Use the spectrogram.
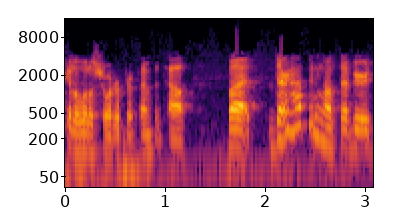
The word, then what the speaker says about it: Femme Fatale: It's French, so the S's are silent at the end. It's Femme Fatale.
